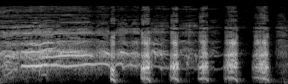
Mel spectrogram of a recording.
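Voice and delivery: a bellowing burst of laughter; roaring laughter. A narrator's reading. Ente roars with laughter at the dwarf's joke. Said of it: "brüllte vor Lachen".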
